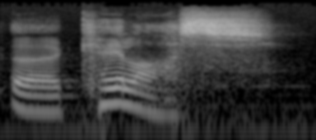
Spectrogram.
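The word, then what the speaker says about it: kalos (καλός): The word good in the Greek is a word that's said it's pronounced kalos.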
